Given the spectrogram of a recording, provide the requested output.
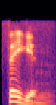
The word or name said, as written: fagin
